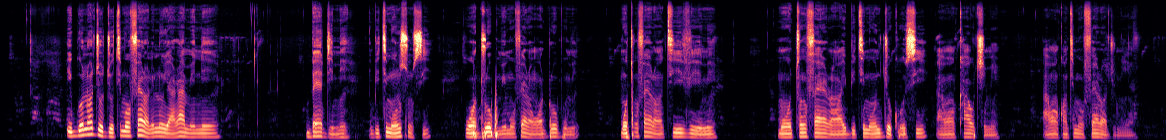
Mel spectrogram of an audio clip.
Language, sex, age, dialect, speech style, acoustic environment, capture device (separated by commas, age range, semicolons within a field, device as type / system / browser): Yoruba, male, 35-44, Nigeria - Ibadan, happy; focused, nature, mobile / Linux / Chrome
